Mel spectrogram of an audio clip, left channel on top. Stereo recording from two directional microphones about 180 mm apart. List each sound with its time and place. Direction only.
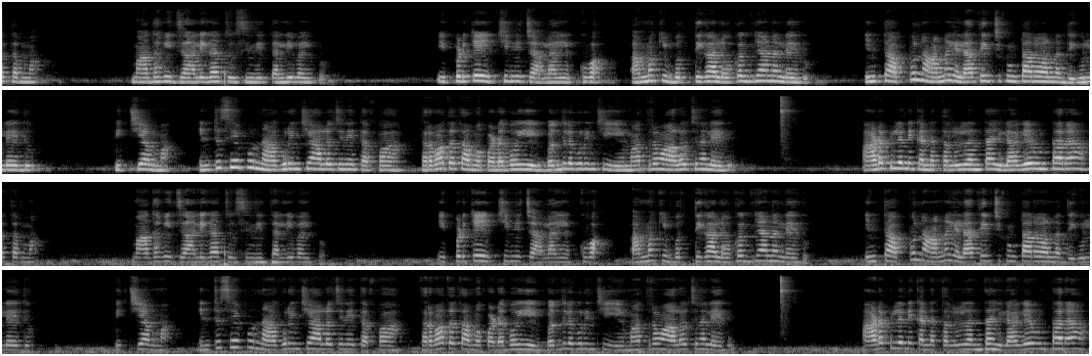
1.3 s a woman's voice: 30° right (ahead or behind)
4.3 s a woman's voice: 35° right (ahead or behind)
19.4 s a woman's voice: 30° right (ahead or behind)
